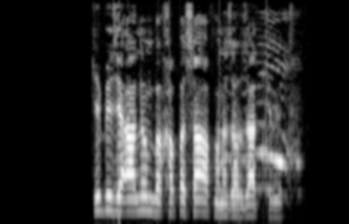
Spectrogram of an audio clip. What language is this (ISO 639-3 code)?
gwt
